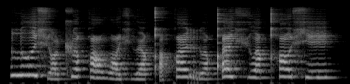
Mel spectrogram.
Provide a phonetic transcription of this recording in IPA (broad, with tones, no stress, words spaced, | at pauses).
lo˥ɐ̯ɕɔ˨ ʈ͡ʂu˥ qœ˦ðˤə˞˨çðə˞˨ qʼə˨ qœ˥ru˨ qʼe˥ ço˦ɐ̯qʰɔ˥ ɕe˥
